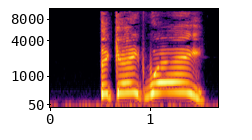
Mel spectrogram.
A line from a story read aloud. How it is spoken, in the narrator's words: she shouted at the others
